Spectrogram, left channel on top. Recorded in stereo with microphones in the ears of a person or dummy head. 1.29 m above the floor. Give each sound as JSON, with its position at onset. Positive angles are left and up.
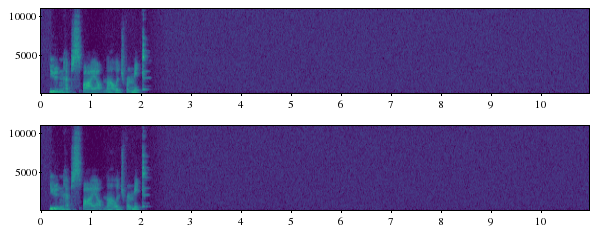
{"t": 0.2, "sound": "a man speaking", "side_deg": 20, "distance_m": 1.6}
{"t": 2.0, "sound": "dishes clattering", "side_deg": -10, "distance_m": 3.0}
